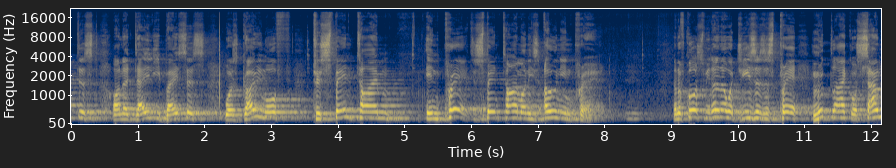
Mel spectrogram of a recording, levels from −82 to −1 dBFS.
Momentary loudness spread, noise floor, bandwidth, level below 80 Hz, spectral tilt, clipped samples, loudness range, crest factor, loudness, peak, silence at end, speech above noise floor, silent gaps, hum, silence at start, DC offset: 8 LU; -46 dBFS; over 20 kHz; -64 dBFS; -4.5 dB/octave; under 0.1%; 2 LU; 14 dB; -15 LUFS; 0 dBFS; 0 s; 32 dB; none; none; 0 s; under 0.1%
